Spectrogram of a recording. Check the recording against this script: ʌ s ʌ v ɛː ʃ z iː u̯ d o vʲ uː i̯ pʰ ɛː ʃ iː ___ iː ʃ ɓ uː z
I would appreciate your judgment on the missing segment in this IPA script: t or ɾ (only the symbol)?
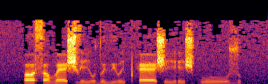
ɾ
